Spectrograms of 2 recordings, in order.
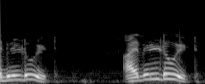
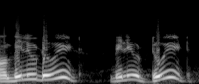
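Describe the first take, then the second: First: "I will do it" higher, then dropping on "it"; falling intonation. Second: "Will you do it" higher, lifting at the end; question tone. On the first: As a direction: make "I will do it" a statement with a final fall. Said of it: "fall होता है". ("I will do it" के अंत में उतार) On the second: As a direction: ask "Will you do it" with a rise. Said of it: "question के tone में". (सवाल का लहजा, "Will you do it") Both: Shown as a demonstration.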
